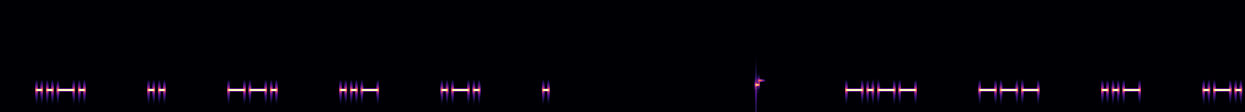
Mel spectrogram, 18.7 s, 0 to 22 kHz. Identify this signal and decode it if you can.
Morse code, heard as a keyed tone, about 15 wpm, spaced as for 7 wpm, 700 Hz. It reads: FIGURE YOUR
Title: 4x Character Spacing - Top 500 Words - 15wpm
